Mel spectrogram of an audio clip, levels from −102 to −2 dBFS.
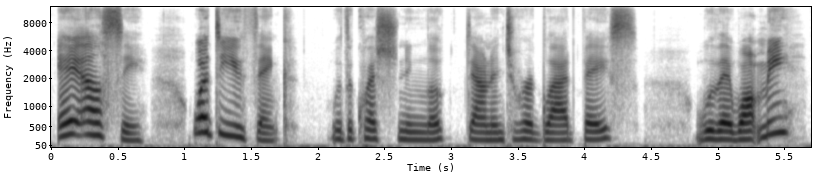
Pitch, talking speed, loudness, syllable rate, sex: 220 Hz, 190 wpm, -20 LUFS, 4.9 syllables/s, female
